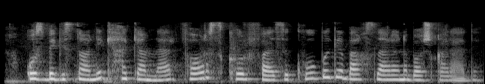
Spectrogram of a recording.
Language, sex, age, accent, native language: Uzbek, female, 19-29, Andijon, Uzbek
